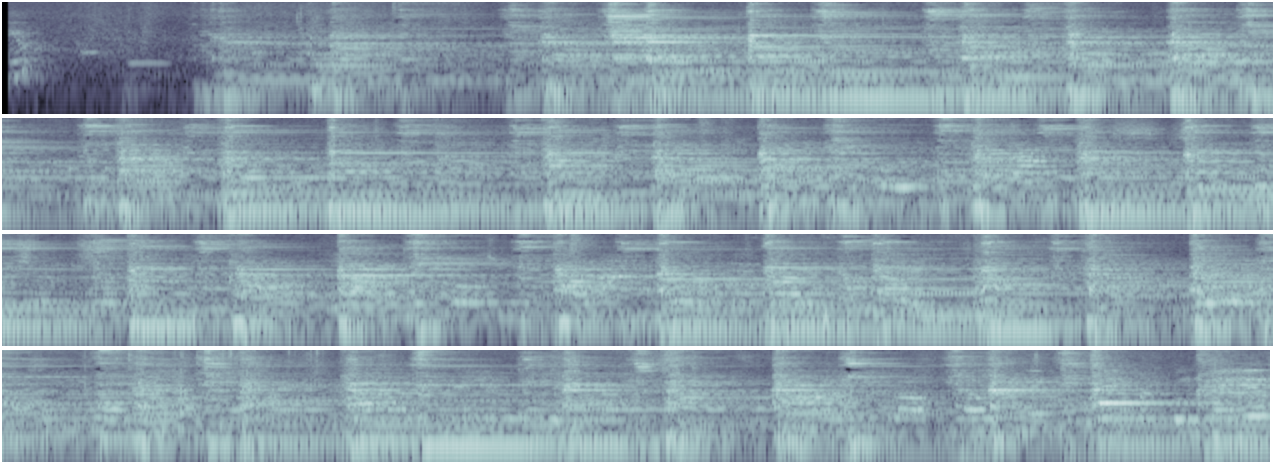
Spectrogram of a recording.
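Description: Acoustic guitar played solo as a song's introduction, starting about a second in, with plucked notes ringing over sustained low notes.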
